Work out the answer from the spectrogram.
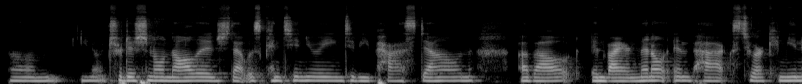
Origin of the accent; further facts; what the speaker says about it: Chemehuevi Valley Indian Reservation, California, United States; also born or lived in Los Angeles area; relocated from the Los Angeles area to the Chemehuevi Valley Indian Reservation. That's all the way on the furthest edge of San Bernardino County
